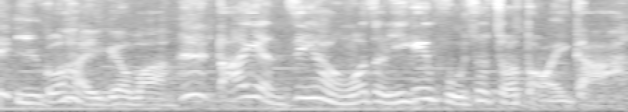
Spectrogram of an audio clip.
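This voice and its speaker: An actor with a Hong Kong Cantonese accent playing a fanatical, cynical killer who styles himself an executioner, in theatrical, taunting radio drama monologue. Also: male voice, high voice, huge pitch swings, moderate pace, music in the background. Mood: cynical, preaching.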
